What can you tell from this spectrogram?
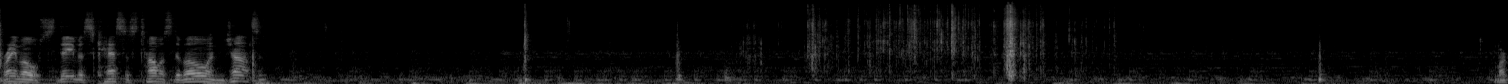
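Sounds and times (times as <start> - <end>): cards being handled: 6.8 - 11.5
card pack wrapper crinkling: 7.3 - 11.5.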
